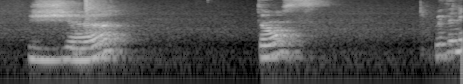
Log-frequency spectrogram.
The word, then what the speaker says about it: danse: Il, elle danse. You don't really have a sound at the end. You just say danse.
